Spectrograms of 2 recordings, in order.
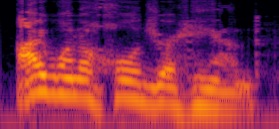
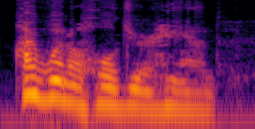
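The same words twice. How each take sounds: First: It is said at a loud volume. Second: It is said at a quiet volume. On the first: The speaker calls it right. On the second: The speaker calls it wrong.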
